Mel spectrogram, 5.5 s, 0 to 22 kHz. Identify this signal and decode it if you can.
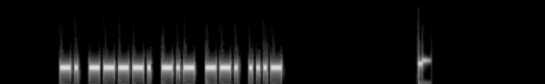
Morse code, heard as a keyed tone, about 30 wpm, 700 Hz. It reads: N9KGV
